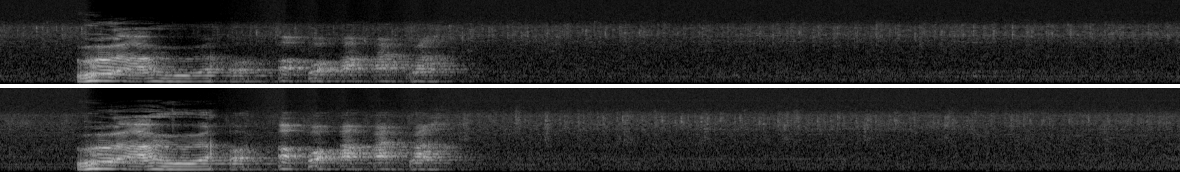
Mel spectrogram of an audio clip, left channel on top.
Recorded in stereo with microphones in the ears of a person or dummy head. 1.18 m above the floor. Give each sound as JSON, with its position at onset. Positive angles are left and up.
{"t": 0.8, "sound": "laughter", "side_deg": 30, "distance_m": 1.3}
